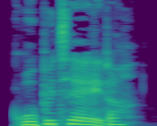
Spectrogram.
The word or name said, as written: gruppeteater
